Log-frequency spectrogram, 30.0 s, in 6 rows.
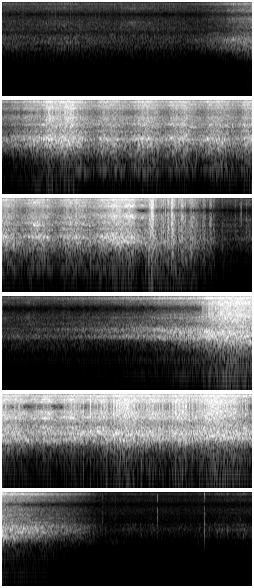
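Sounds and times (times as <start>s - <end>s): distant train rumble: 0.0s - 30.0s
train passing at speed: 0.0s - 30.0s
diesel engine passing: 3.6s - 14.5s, 15.2s - 26.9s.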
